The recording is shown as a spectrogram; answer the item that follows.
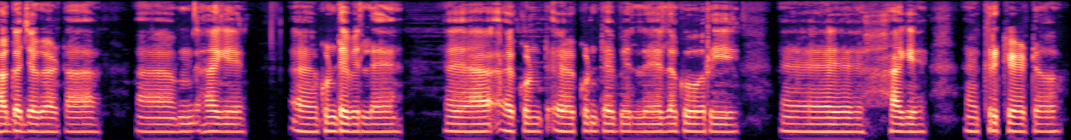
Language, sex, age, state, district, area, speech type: Kannada, male, 18-30, Karnataka, Uttara Kannada, rural, spontaneous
